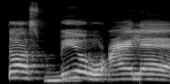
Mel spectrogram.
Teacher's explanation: അല ലാമിൻ്റെ ഉള്ളിൽ ഒരു അലിഫ് മദ് ഉണ്ട്. മദ് അസ്ലി സാധാരണ മദ്, രണ്ടനക്കം നീട്ടി കൊടുക്കുക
